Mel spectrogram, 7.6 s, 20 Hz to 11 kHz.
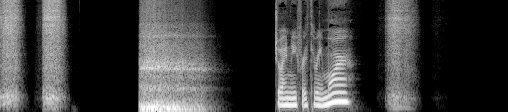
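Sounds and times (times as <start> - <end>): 
short sniffing inhales through the nose in a calming breathing exercise: 0.0 - 1.1, 5.8 - 6.4
speech: 4.2 - 6.1.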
